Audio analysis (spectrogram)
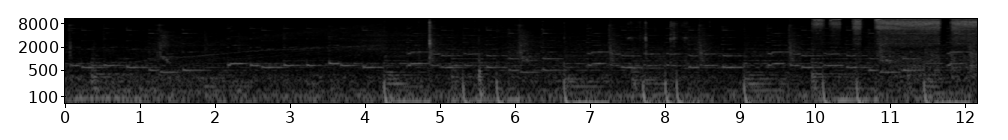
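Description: Gunmetal lacquer spray paint hisses from an aerosol can onto a plastic 1/60 RX-178 Gundam MK2 model kit, a steady close spray running through with short pauses and brief louder bursts, no talking.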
